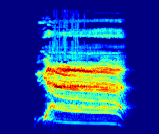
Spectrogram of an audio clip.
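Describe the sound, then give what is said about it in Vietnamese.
A man screams in agony: one loud, drawn-out wail lasting over a second, rising at the start, then holding steady before it cuts off. “Vương Húc kêu thảm thiết, toàn thân vỡ nát, bị một tiếng rống tổn thương tới căn nguyên”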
